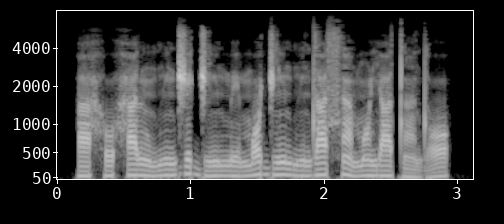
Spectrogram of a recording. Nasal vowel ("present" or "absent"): present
